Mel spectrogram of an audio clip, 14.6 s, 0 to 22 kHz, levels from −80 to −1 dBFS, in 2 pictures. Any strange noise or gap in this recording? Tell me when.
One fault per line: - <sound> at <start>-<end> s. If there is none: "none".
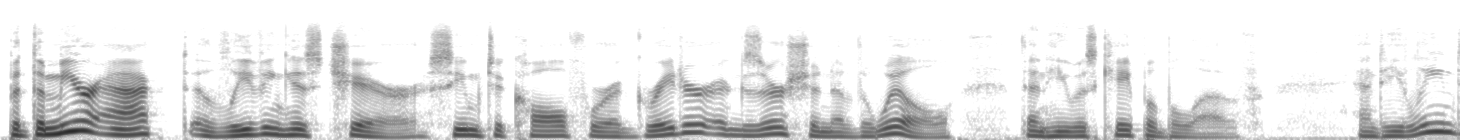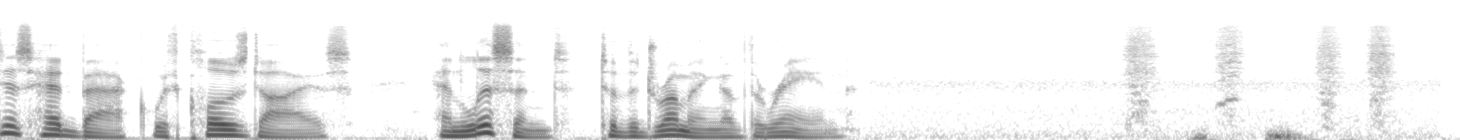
- sniff at 12.9-14.3 s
